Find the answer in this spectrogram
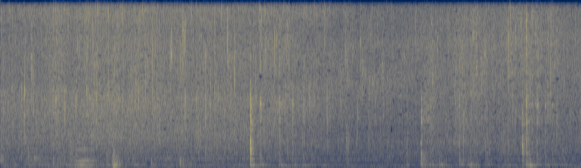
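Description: Shallots and garlic sizzling in hot oil in a wok while being stirred with a wooden spatula, which knocks and scrapes against the pan a few times.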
